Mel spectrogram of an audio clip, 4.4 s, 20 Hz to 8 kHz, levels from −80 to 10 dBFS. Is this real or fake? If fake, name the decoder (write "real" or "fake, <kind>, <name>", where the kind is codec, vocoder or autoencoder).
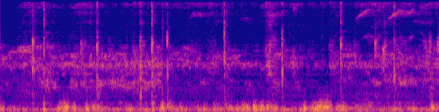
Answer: fake, vocoder, HiFi-GAN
